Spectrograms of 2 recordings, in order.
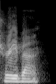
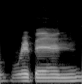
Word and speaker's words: Ribon: Because it's with a singular B. It's Rebon.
